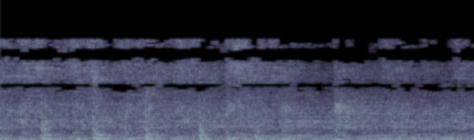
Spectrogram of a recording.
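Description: Live heavy metal band playing loud, with electric guitars and drums.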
